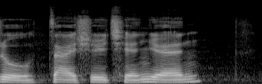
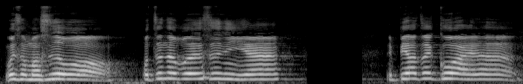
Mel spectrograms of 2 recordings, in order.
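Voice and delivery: shrill high panicked pleading; 10 semitones higher than usual. Acted. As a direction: back away terrified. Frightened boy begs ghost.

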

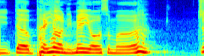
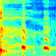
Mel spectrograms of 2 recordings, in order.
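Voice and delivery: short high laugh that drops away; burst of laughter; 5 dB quieter than usual. Real, not acted. Listener laughs at the lost-friend story with a short high burst.

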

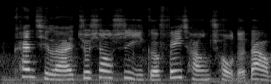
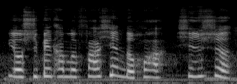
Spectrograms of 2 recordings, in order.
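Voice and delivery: eager house-elf Dobby; 8 semitones higher than usual. A narrator's reading. Dobby thrilled to finally meet Harry, high squeaky voice. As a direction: squeak it out, overjoyed.

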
